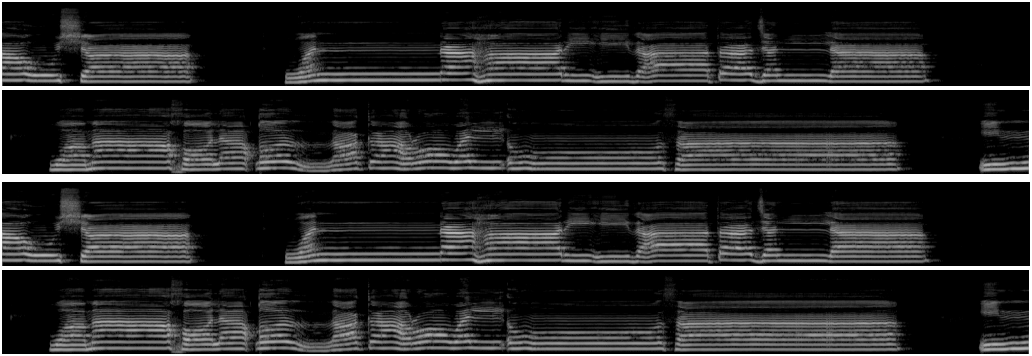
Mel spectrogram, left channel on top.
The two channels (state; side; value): normal; both; correlation 0.88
